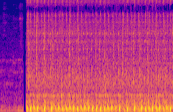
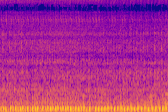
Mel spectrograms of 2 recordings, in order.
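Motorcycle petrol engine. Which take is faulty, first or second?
first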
